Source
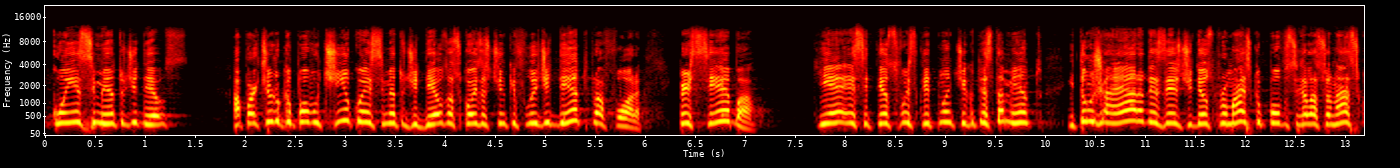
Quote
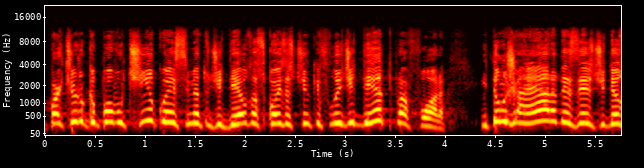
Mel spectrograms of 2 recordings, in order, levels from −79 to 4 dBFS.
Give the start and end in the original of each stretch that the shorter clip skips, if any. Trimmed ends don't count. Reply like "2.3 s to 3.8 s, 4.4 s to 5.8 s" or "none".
6.2 s to 10.1 s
